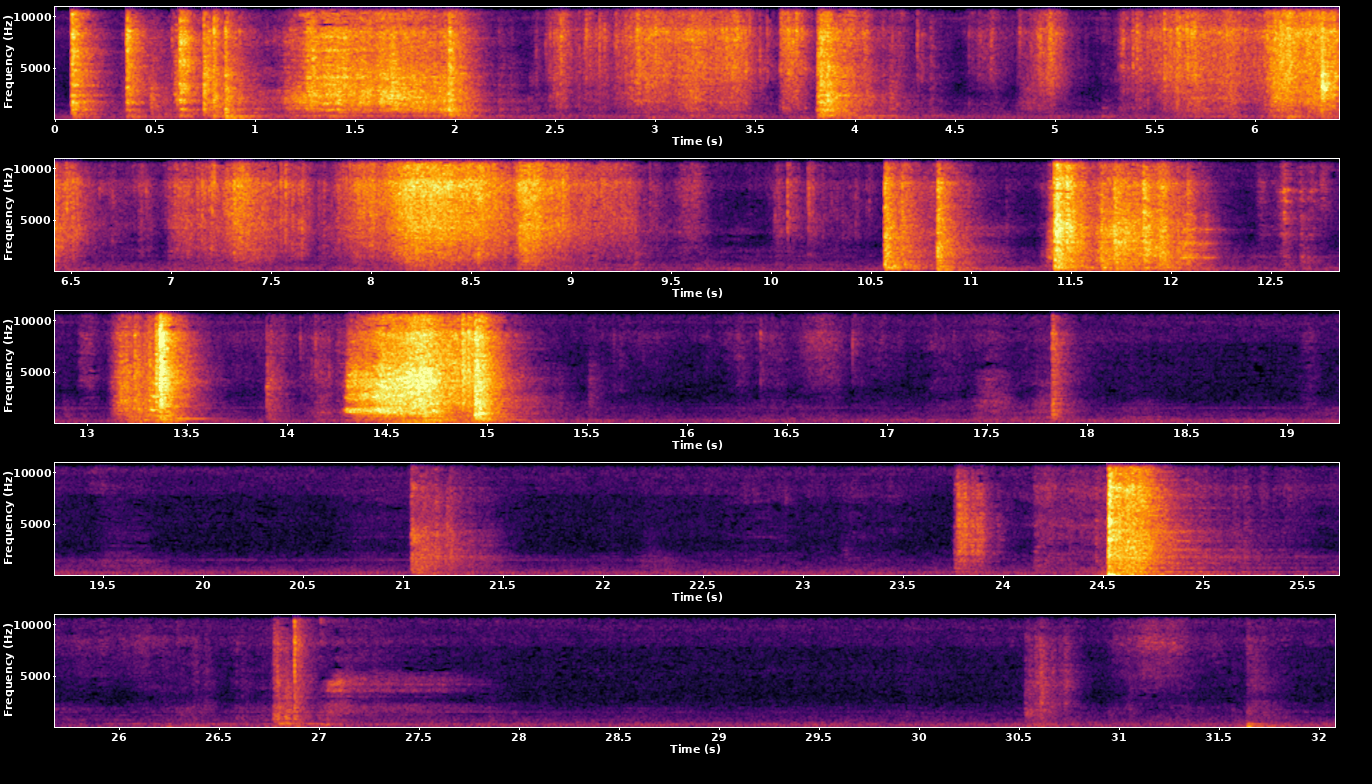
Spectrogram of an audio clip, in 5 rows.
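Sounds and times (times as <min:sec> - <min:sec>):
metal trays scraping and clattering: 0:00.6 - 0:02.3.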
